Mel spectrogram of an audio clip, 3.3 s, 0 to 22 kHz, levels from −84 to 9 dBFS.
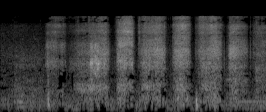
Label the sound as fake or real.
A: real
